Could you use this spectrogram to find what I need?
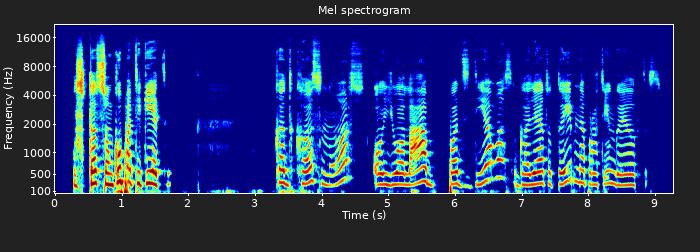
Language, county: Lithuanian, Kaunas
